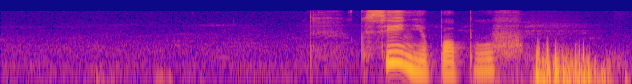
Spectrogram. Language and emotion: Russian, neutral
